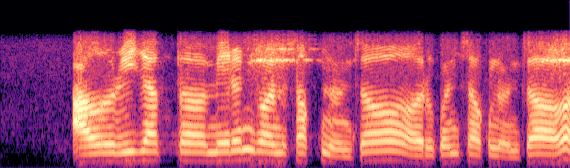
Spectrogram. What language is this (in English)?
Nepali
